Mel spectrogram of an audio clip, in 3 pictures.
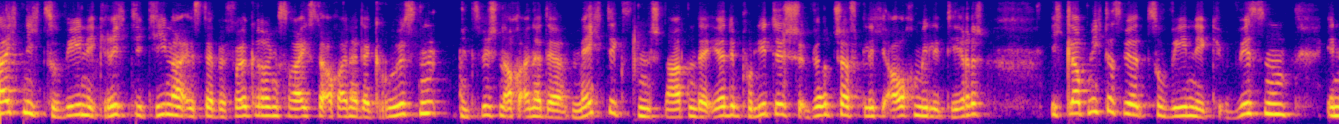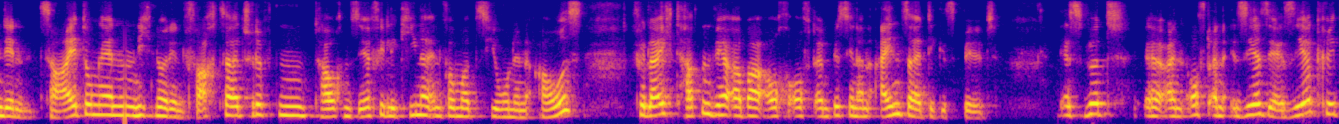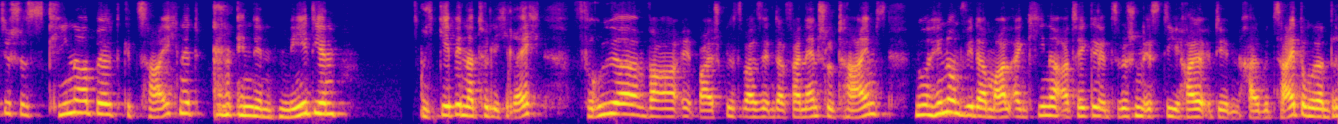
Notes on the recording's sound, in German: Das Gespräch wurde am 17.05.2021 als Onlinetelefonat durchgeführt und aufgezeichnet.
